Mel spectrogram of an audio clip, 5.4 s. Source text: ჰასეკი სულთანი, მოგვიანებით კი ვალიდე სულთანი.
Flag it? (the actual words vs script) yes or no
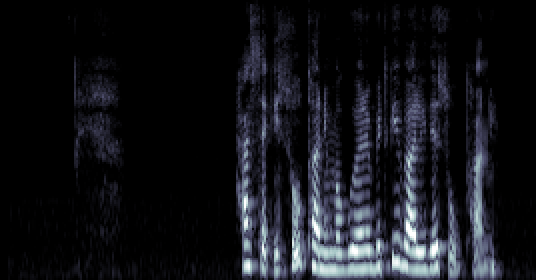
no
